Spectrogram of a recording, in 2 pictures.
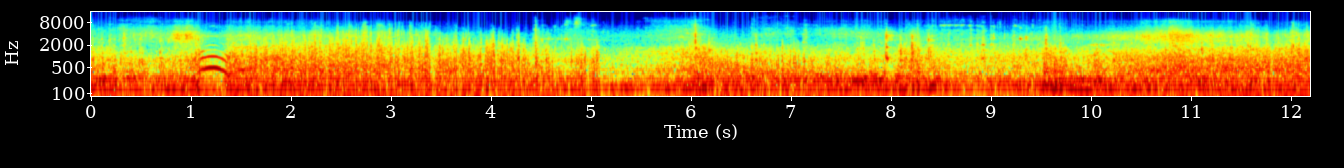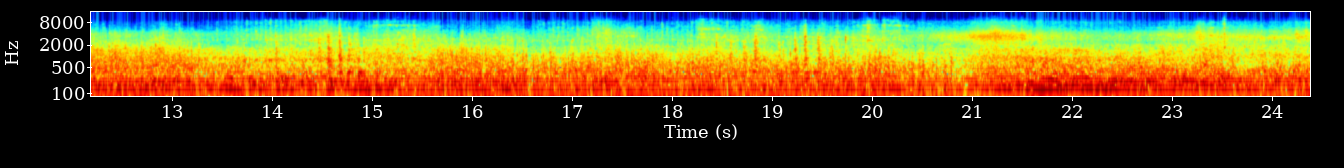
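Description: A roller coaster car rumbles and rattles along its track.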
